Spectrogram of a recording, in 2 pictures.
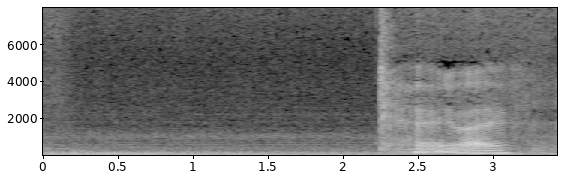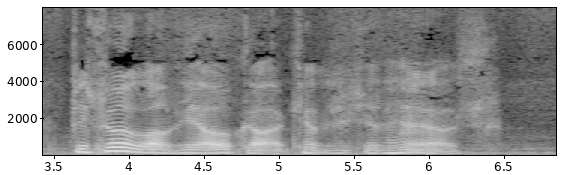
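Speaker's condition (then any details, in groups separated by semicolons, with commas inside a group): Facioscapulohumeral muscular dystrophy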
